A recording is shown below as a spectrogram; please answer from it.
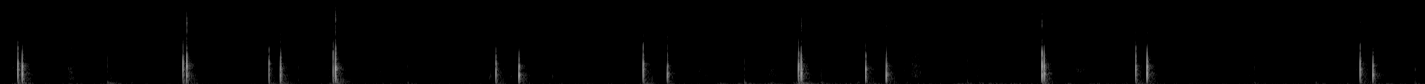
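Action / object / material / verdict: tap / silicone pop-it fidget toy / silicone / none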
